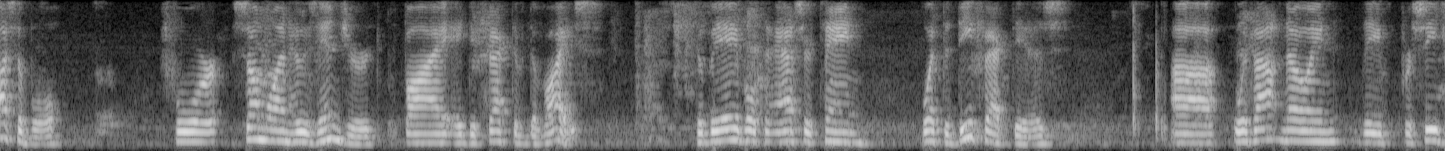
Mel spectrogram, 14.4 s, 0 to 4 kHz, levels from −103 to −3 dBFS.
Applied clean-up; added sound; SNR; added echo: none; none; none; none.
